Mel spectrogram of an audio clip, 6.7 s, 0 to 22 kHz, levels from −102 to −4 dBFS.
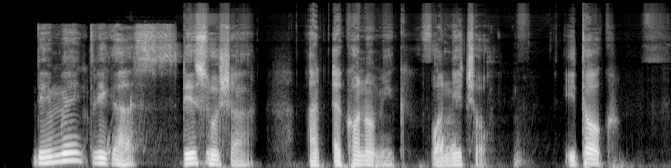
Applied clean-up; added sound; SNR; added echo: neural mask model DeepFilterNet 3.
